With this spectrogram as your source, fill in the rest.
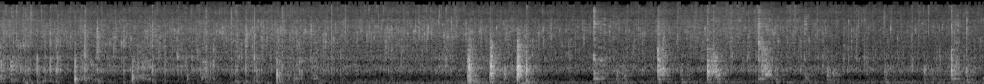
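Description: Chopped onions and green chillies fry in a pan for ridge gourd curry, a loud, close sizzle broken by frequent scraping and stirring clicks.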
